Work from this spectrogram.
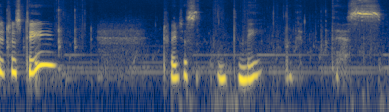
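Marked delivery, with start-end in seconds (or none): none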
